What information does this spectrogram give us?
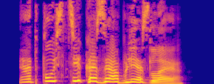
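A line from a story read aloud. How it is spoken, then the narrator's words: Piggish squeal. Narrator (Russian): Взвизгнула по-поросячьи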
